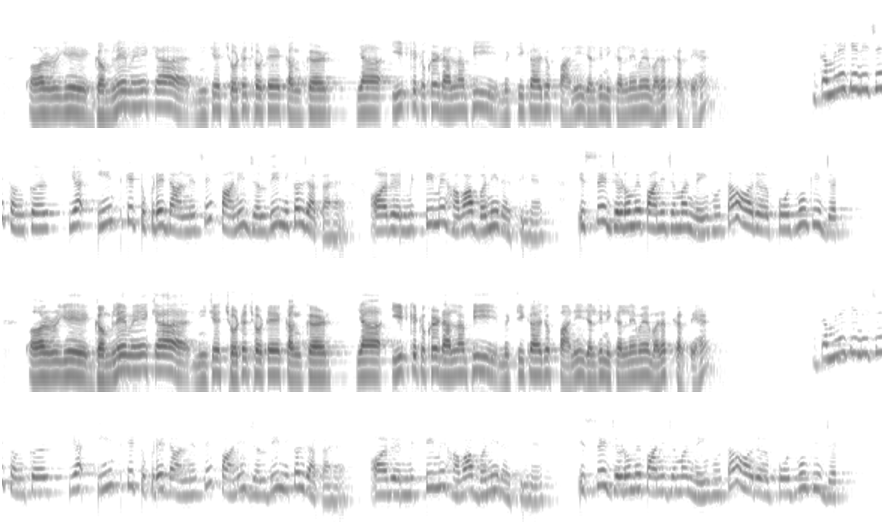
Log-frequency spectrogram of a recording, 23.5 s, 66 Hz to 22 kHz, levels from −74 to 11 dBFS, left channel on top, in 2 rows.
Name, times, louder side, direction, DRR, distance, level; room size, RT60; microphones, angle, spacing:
voice 1, 0.3-4.4 4.7-9.4, right 4 dB, 75° right, 20 dB, 0.8 m, -33 dB
voice 2, 10.8-12.4 12.6-16.3 16.6-18.9 19.4-22.8, left 4 dB, 80° left, 13 dB, 1.0 m, -37 dB
29.5 x 15.5 x 7.8 m, 0.78 s
head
